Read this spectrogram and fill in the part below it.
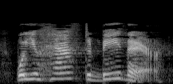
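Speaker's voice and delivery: put-on Texan twang. Retelling a man's phone calls about a fruit delivery, in an imitated texas accent. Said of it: "This is all said in a Texas accent".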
